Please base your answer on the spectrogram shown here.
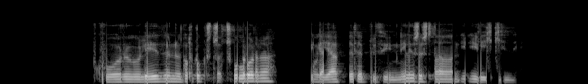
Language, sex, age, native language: Icelandic, male, 30-39, Icelandic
